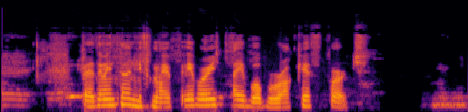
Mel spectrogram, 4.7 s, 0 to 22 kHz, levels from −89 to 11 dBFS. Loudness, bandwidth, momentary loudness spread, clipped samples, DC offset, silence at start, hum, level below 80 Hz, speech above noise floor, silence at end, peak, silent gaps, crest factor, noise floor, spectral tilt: -16 LUFS; 9.6 kHz; 17 LU; under 0.1%; under 0.1%; 0 s; none; -56 dBFS; 51 dB; 0 s; -2 dBFS; none; 16 dB; -67 dBFS; -5.5 dB/octave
